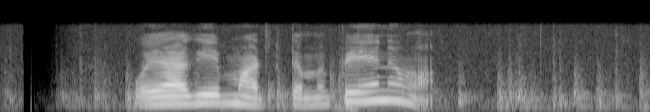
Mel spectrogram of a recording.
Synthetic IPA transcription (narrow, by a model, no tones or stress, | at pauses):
ojaːɡemaʈːəməpeːnəʋa̰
